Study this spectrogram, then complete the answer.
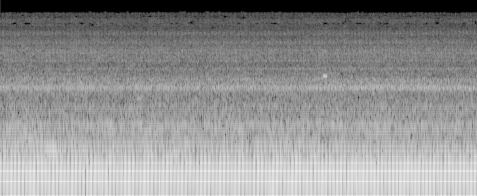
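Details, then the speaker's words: Yamaha Mio J scooter, throttle held open because it stalls when released, hard starting, injector already replaced without cure: single-cylinder buzz, a touch uneven in beat; rough running, engine dies off throttle. "ini gasnya saya tahan ya ini posisi saya gas terus karena kalau saya lepaskan nanti mati"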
